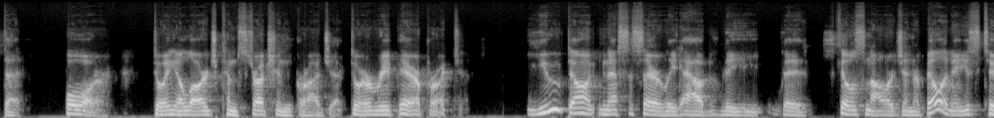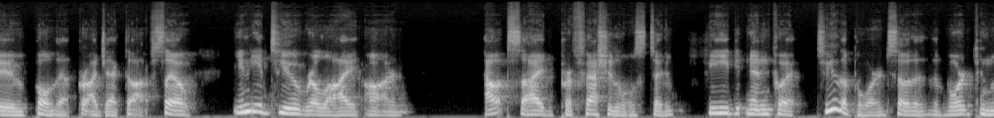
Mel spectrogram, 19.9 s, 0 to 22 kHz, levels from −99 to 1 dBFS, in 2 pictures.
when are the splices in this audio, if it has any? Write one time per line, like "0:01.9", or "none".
none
